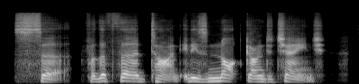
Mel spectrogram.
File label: jarvis annoyed; ultron; claude-voice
